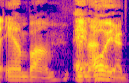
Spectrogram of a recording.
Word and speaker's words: Ambaum: The last mixtape is called Am Bomb.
